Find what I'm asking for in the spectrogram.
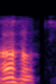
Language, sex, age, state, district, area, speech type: Odia, male, 30-45, Odisha, Kalahandi, rural, conversation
